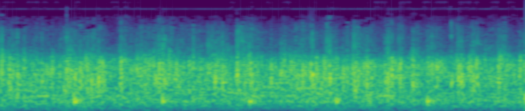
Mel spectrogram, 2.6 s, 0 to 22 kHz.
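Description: Steady, even applause from the crowd at Edgbaston as a Pakistan batsman walks off the field in the 1971 England v Pakistan Test, sustained, dense clapping with no pause.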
